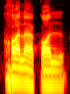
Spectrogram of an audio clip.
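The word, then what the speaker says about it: خَلَقَ: লামের জবর লা আল্লাহ জাল ইয়াজি আল্লাজি খর জবর খ লামের জবর ল খলা কফের জবরলাম কল এই কফটার উচ্চারণ হচ্ছে গলা থেকে খলা কল খলা কল খ এটা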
